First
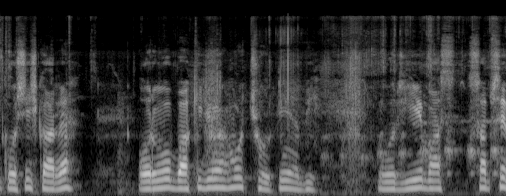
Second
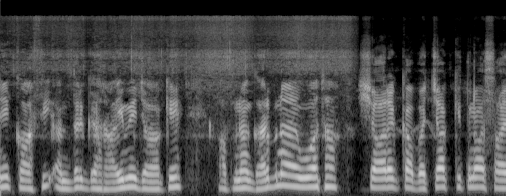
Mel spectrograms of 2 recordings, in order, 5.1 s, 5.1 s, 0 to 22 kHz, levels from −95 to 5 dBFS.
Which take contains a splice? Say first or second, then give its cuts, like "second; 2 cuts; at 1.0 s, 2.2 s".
second; 1 cut; at 3.5 s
